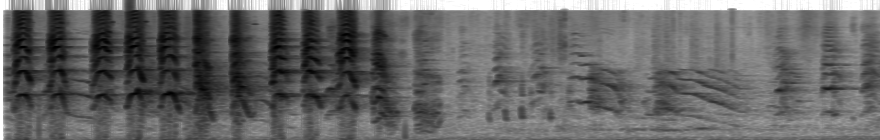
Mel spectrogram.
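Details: Chihuahua yapping in a rapid, even series of about a dozen high, arched barks over four seconds, followed by softer, scattered squeaky whines and yelps.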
